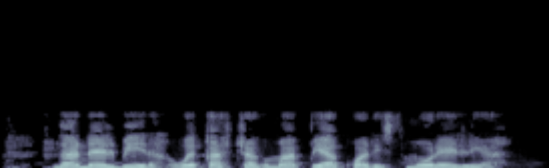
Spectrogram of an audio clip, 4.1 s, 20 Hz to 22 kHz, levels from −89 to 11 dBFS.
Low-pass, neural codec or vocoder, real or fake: 7.2 kHz; none; real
